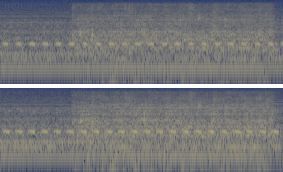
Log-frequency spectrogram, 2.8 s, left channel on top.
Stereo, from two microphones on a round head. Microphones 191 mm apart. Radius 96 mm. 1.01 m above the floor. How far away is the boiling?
About 2.5 m.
